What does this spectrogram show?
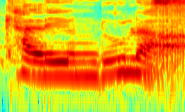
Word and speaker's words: Calendula: How do you pronounce that? Calendula. Calendula.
